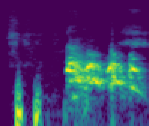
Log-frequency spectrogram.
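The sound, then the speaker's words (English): A dog barks: two short, sharp woofs followed by a longer run of rough, overlapping barks and yelps, loud and alone with no talking. “Even the dogs liked it.”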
